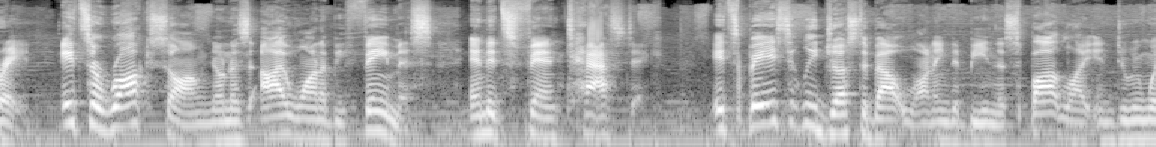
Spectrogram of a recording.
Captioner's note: none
